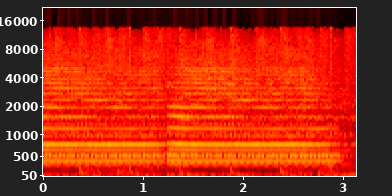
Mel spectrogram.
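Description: A loud, sustained train horn blares steadily over the rumble of a rolling train, with rhythmic clicking of wheels on the rails underneath. No one speaks.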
